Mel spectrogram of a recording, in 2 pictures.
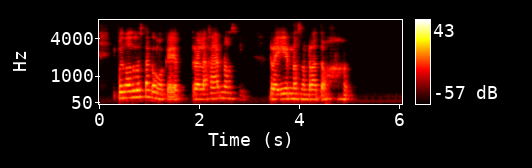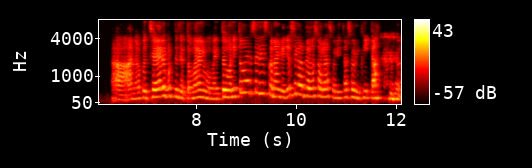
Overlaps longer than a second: none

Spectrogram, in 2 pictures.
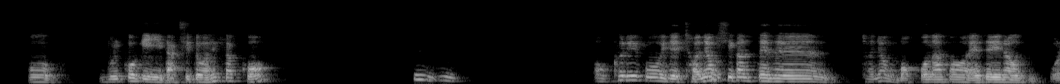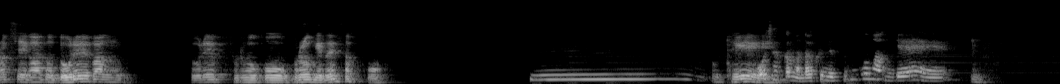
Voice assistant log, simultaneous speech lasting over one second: none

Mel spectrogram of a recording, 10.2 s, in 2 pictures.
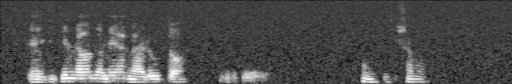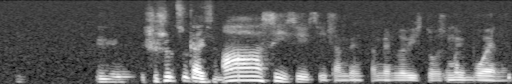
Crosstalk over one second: none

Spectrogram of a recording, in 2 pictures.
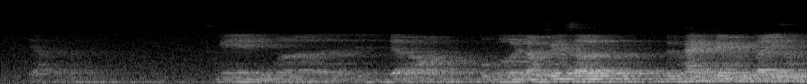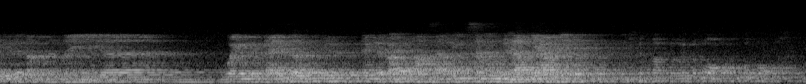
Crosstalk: present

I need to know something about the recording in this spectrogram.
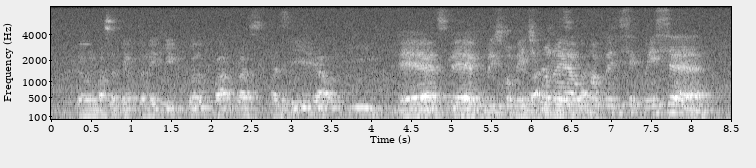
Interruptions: present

